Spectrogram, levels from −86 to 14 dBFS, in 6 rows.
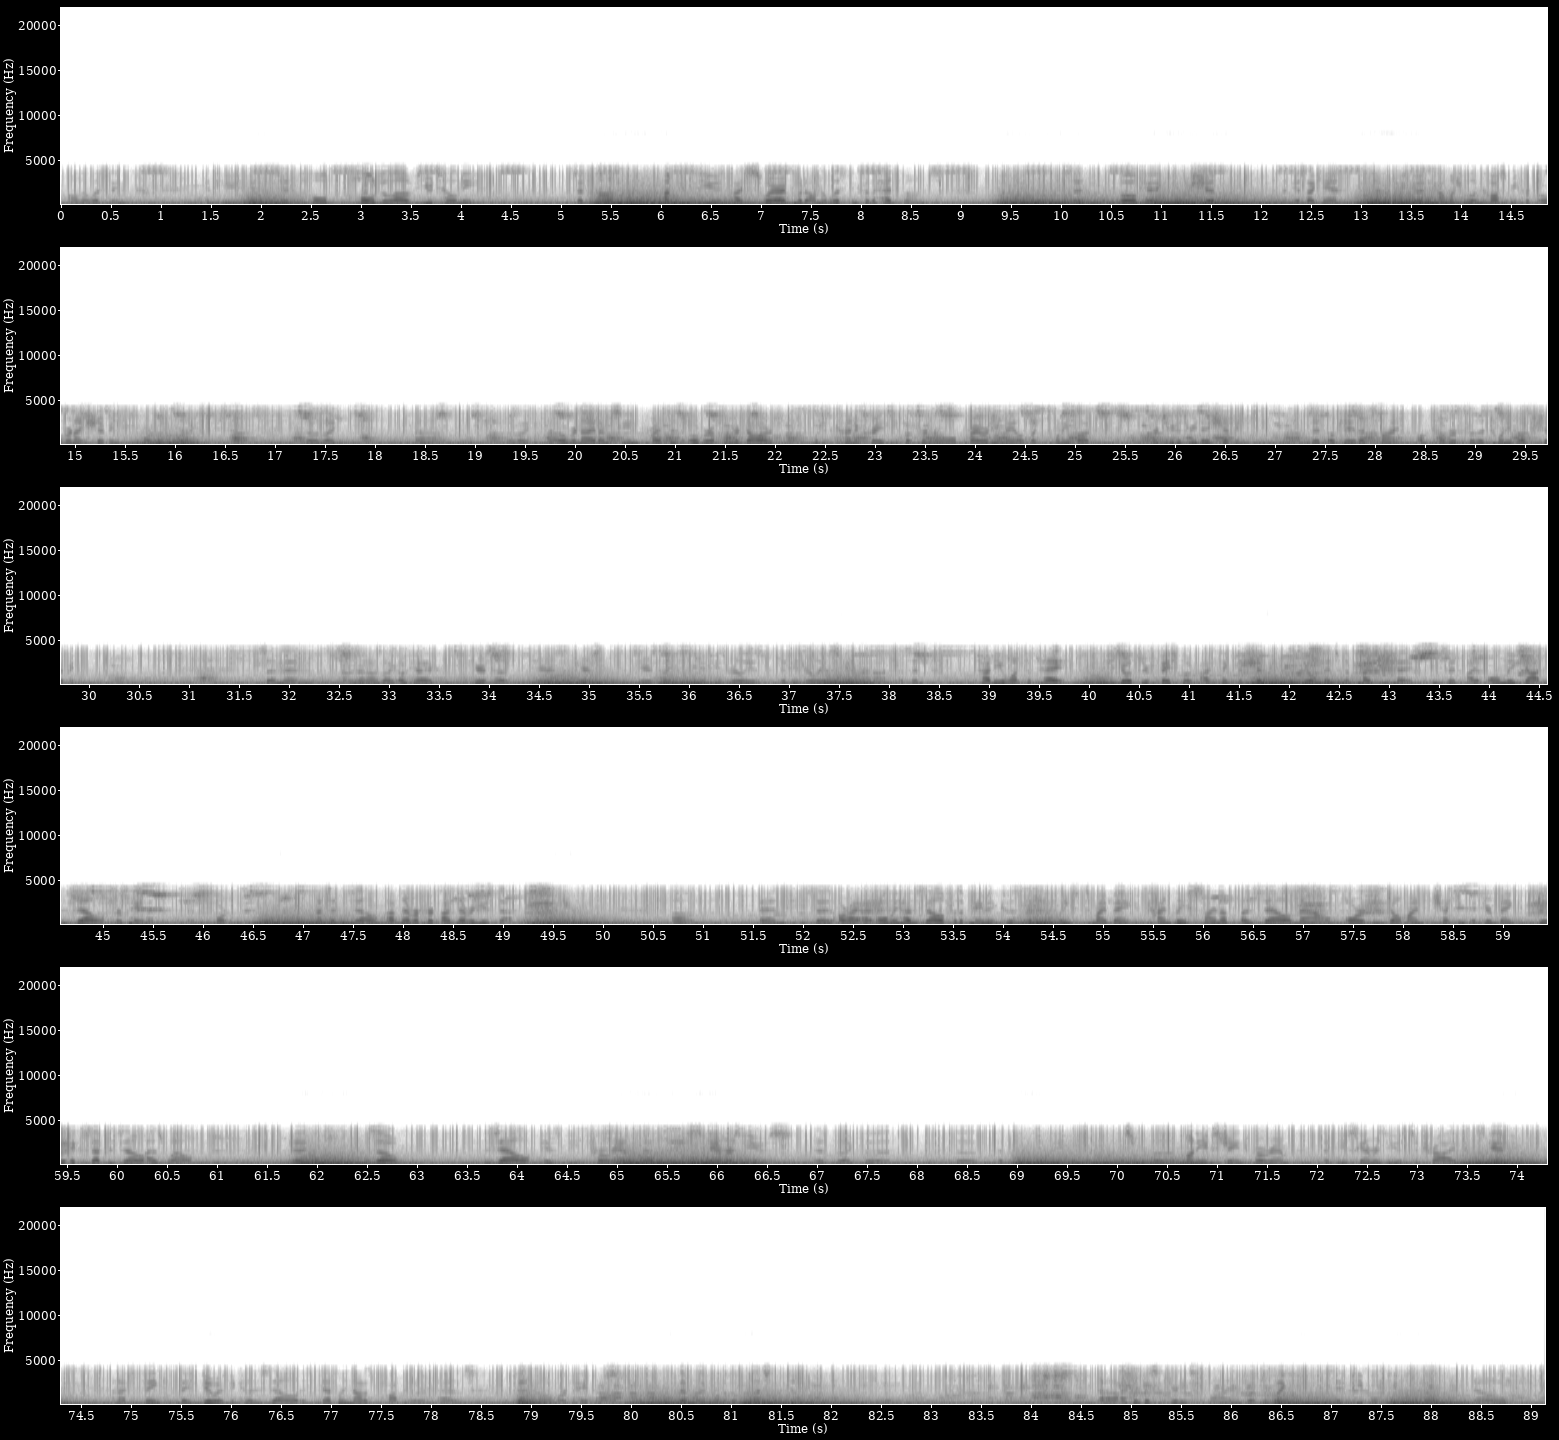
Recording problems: high frequencies cut off; severe; nothing above 4 kHz
wind noise on the microphone; heavy; 2 dB below the speech
animal sounds; noticeable; throughout; 10 dB below the speech
crackle, like an old record; noticeable; 15 dB below the speech

